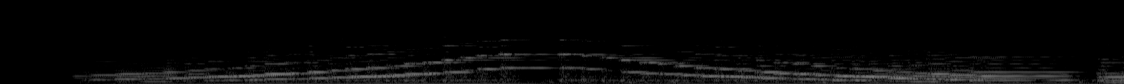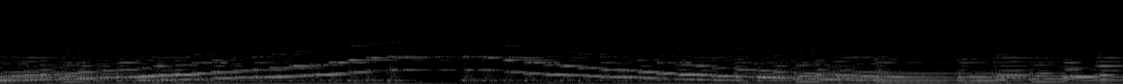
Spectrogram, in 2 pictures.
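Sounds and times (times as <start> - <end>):
piano: 0.8 - 22.4.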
